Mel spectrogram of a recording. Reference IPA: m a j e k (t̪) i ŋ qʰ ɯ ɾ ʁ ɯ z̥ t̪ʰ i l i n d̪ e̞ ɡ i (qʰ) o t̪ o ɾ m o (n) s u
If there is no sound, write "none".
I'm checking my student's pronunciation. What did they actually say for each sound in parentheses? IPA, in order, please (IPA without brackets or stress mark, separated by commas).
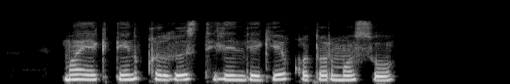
t̪, qʰ, none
